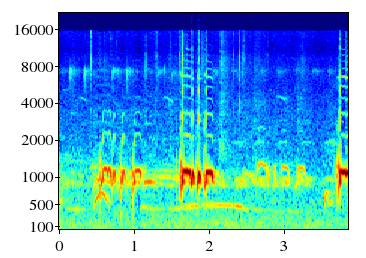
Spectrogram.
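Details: Loud local zebra dove, a lure for trapping doves: soft bubbling coos followed by a loud rolling coo phrase, more gentle trilled notes, and a final loud burst.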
